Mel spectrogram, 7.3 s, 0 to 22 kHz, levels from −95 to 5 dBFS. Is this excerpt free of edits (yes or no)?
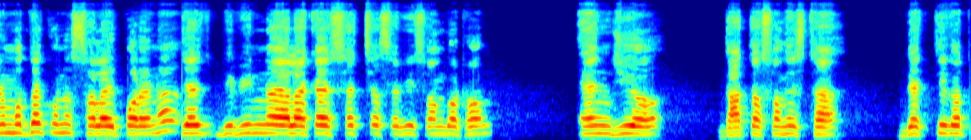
no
